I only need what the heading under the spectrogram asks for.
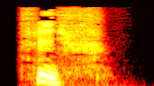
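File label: "thief", British English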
